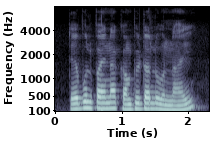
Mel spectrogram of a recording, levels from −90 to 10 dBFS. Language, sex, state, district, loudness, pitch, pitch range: Telugu, male, Telangana, Adilabad, -14 LUFS, 155 Hz, 145-165 Hz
